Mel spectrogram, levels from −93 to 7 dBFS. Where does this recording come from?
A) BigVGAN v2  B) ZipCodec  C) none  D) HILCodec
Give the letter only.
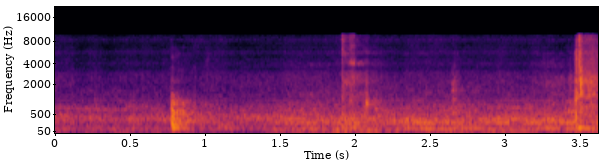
D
